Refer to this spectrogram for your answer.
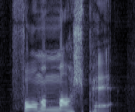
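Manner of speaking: ordinary talk, nothing marked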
